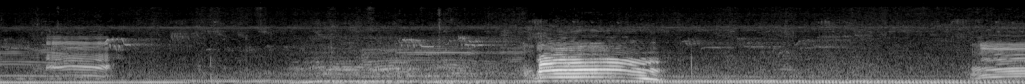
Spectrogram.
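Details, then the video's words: Cattle lowing at night inside a traditional rural shed: three separate long moos, the middle one loudest and falling in pitch, over a steady low hum of wind or machinery. "Suara Malam di Kandang Sapi Lembu"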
